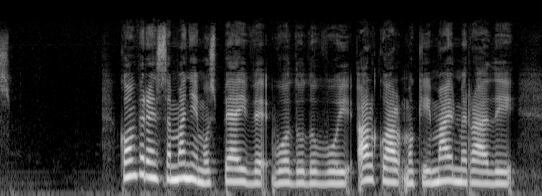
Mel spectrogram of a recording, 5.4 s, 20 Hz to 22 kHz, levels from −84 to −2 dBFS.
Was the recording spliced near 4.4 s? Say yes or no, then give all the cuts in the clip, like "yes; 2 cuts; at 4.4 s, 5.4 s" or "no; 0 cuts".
no; 1 cut; at 1.0 s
